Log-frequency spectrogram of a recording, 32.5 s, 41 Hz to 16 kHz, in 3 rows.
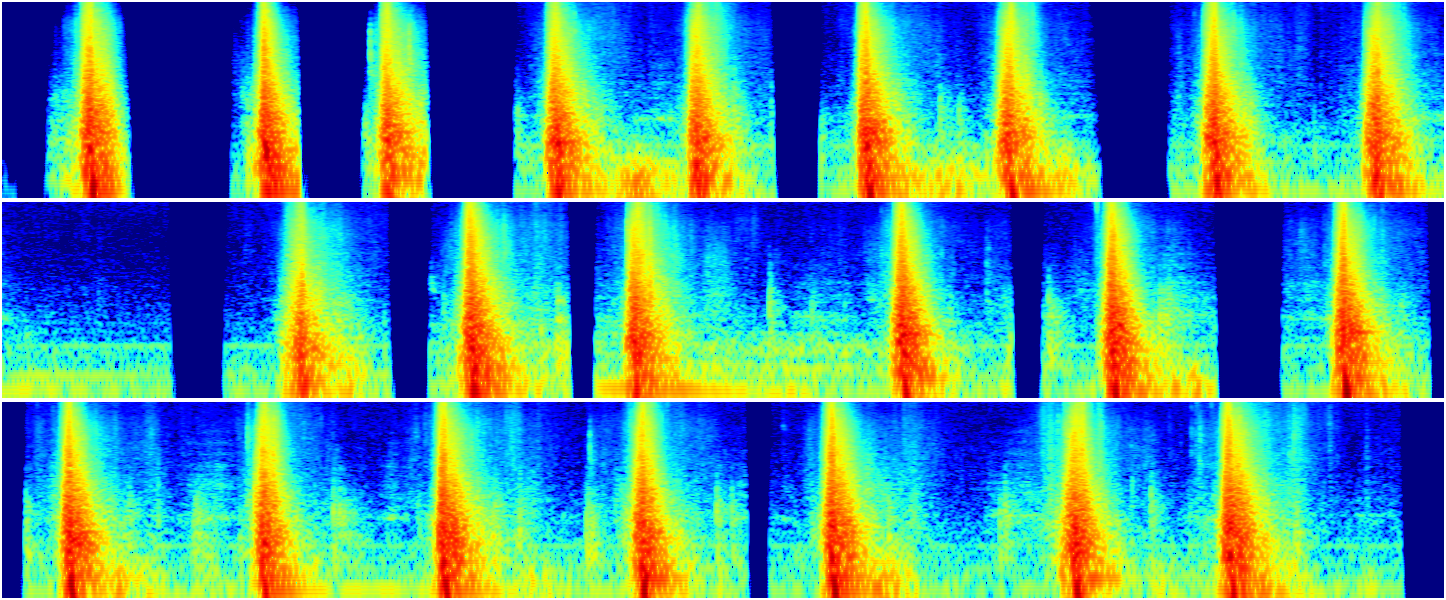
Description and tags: Powerfull Whooshes 1
Processed whoosh recordings for your motion graphic, fight scenes... or when you just need a little whoosh to you sound design :) Add reverb if needed and it's ready to go.
If you use them you can send me a link.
